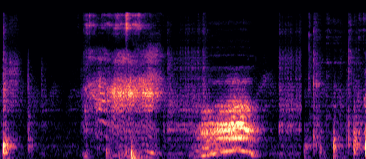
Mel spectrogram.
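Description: A baby babbles close by.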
